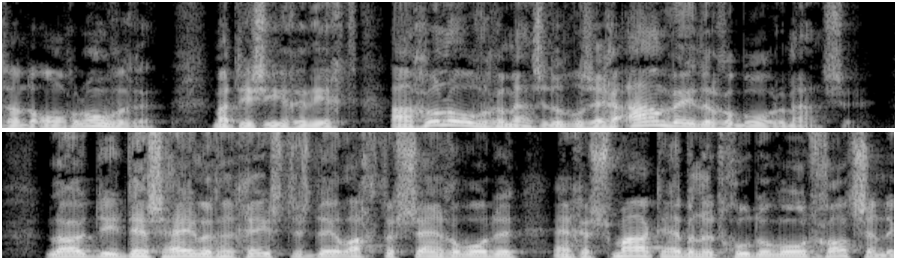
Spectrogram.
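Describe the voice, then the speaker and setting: A middle-aged man preaching, reading scripture slowly and with stress, then explaining it in plain talk. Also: medium pitch. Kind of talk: Bible teaching sermon.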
